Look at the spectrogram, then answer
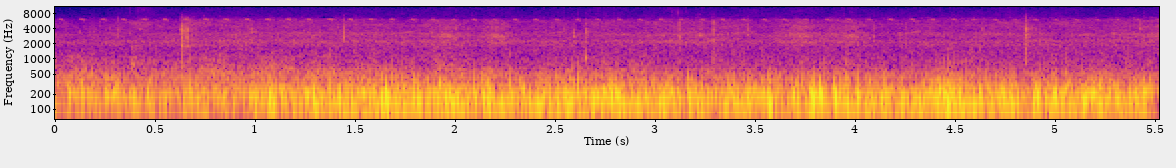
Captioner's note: fire roaring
